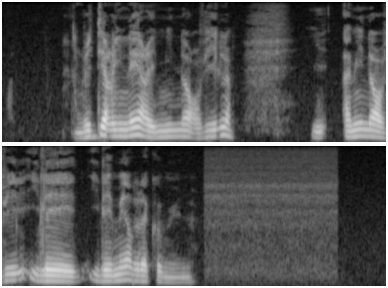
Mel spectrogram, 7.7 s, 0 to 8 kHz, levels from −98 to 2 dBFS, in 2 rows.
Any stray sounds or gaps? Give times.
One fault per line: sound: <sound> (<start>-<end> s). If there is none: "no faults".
no faults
